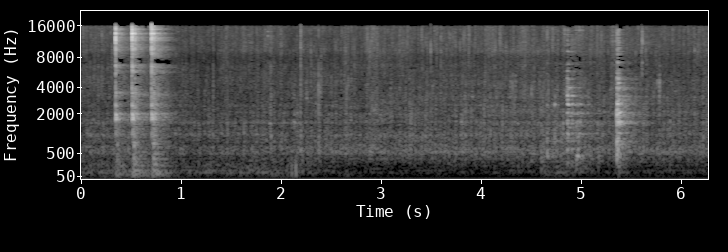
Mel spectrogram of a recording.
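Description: A pot of spinach stew simmering faintly, with three quick sharp knocks against the cooking pot just after the start and two more near the end.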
